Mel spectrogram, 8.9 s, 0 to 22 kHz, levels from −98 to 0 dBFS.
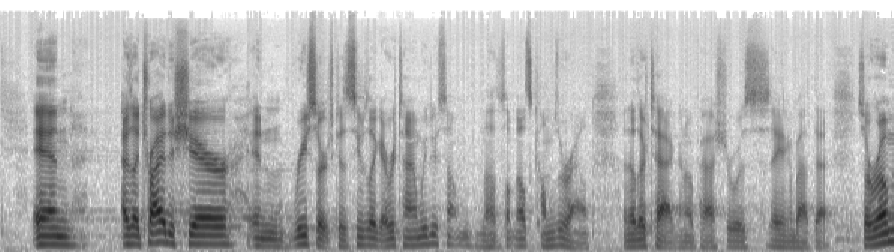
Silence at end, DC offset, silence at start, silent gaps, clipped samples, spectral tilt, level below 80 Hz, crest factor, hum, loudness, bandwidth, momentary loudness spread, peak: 0 s; under 0.1%; 0.35 s; none; under 0.1%; -4.5 dB/octave; -58 dBFS; 22 dB; none; -24 LUFS; 18 kHz; 18 LU; -2 dBFS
